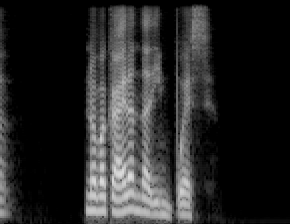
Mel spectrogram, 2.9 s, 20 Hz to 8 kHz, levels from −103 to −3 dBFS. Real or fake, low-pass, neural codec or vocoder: fake; 7.2 kHz; codec, 16 kHz, about 1 kbps, DyCAST, with the encoder's durations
